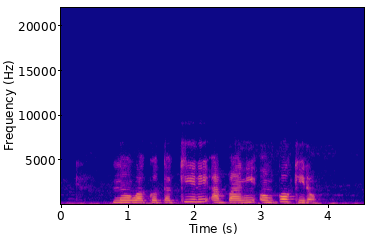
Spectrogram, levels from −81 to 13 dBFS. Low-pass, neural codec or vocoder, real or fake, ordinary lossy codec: 7.2 kHz; none; real; Opus, 16 kbps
